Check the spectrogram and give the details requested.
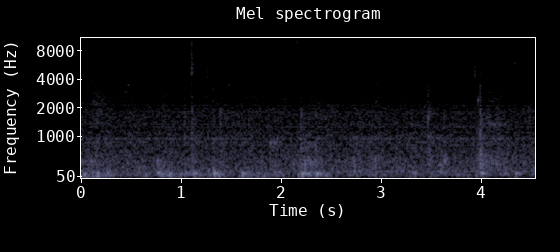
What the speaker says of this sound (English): now I am going to write the code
